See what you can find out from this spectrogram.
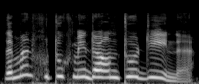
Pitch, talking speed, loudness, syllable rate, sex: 305 Hz, 240 wpm, -15 LUFS, 5.4 syllables/s, female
